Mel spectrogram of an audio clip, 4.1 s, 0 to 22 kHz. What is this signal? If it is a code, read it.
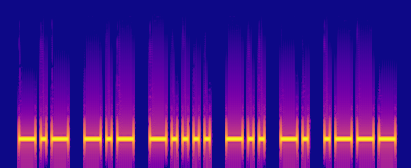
Morse code, heard as a keyed tone, about 22 wpm, 700 Hz. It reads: KK6DNJ
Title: USA Callsign DE Callsign - 6 Characters - 22wpm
